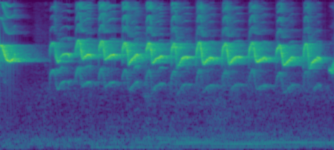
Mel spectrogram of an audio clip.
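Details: Masteran recording for caged songbirds like murai, kacer, cucak ijo and jalak: a brief high whistle, then a steady string of rich, rolling chirps delivered about four per second.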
